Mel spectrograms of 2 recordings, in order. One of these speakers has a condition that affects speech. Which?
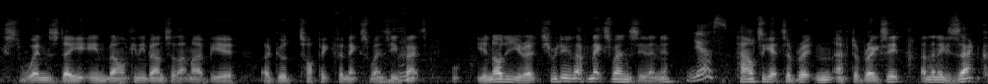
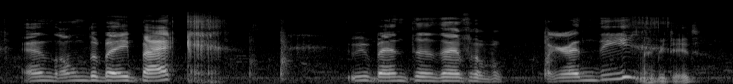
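The second: multiple sclerosis.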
